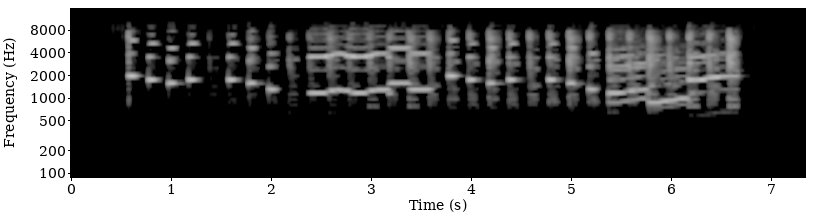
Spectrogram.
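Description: A phone ringtone for an incoming call, a rapid electronic melody of bright repeated notes that plays loudly and steadily for about six seconds, then stops.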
